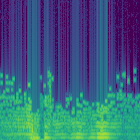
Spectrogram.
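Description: A swarm of honeybees from managed backyard colonies in rural Illinois buzzing: a loud, steady, low drone with a few swelling surges as individual bees pass close.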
